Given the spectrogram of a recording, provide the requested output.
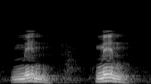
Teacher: You pronounce the kasra as though there's a noon after it. · Term: tanween with kasra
